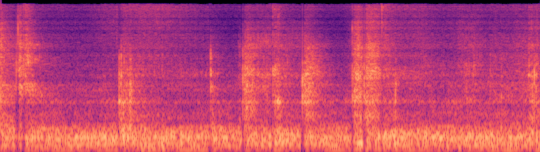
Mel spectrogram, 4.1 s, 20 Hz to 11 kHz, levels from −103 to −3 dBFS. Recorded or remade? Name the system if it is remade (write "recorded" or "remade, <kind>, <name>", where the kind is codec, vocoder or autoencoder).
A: remade, codec, SNAC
